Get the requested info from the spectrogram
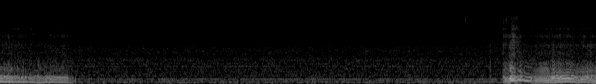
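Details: Deep, rattling snore from Hana, a big black dachshund–Labrador mix asleep indoors: the tail of one snore at the start, several seconds of hush, then the next rumbling snore.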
